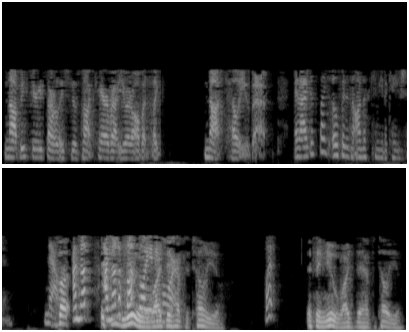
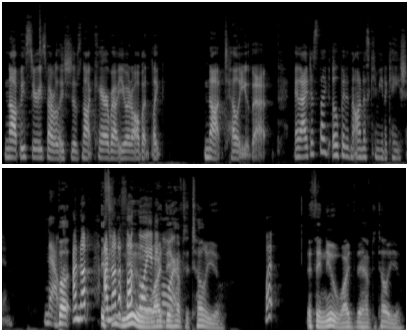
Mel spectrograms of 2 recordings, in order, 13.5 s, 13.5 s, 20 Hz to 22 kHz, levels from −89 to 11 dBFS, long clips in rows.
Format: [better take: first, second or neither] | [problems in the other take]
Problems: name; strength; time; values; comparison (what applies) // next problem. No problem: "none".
second | garbled, watery; badly; nothing above 4 kHz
